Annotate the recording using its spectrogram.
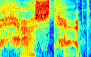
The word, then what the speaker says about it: hashtag: First person became the first person to use the hashtag. Hashtag 呢也是台湾人非常容易念错的字。那为什么呢？因为它中间两个 a 呢，大家很容易念成其他的念法。但是标准的念法是把两个 a 倒念成短母音 a 的声音，a 的声音。所以我们会念 hashtag, hashtag. Tag，那短母音 A 跟长母音 A 差别就是短母音 A 是要把嘴巴稍微往下，把嘴巴往下拉长，hash 把嘴巴张大，而不是往旁边的方向，而是往上下的方向。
